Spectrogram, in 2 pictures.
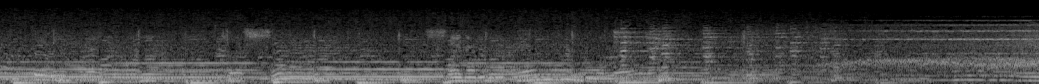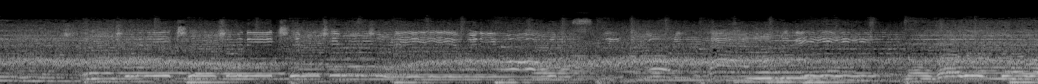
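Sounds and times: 
man singing in a film dance sequence: 0.0 - 7.0, 9.5 - 14.6, 18.0 - 20.7
lush orchestral music: 0.0 - 20.7
steady rain pattering and hissing: 0.0 - 20.7.

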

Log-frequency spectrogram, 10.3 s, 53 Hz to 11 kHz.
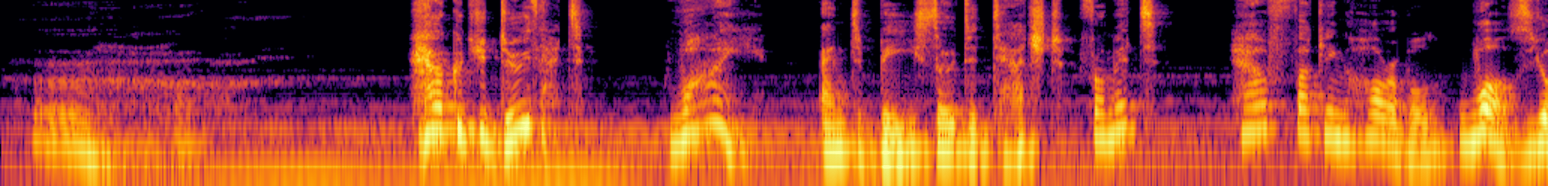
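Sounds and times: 
person yawning: 0.2 - 1.8
speech: 2.9 - 10.3.

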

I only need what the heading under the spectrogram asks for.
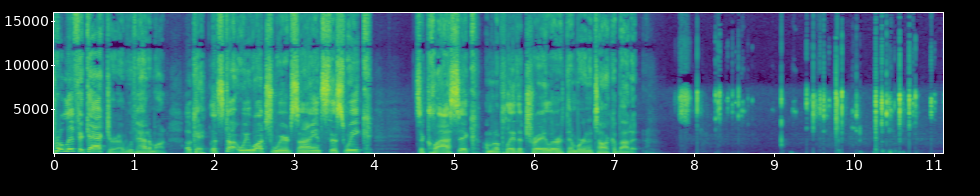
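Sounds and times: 
speech: 0.1 - 8.1
typing on a computer keyboard: 8.1 - 11.1.

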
